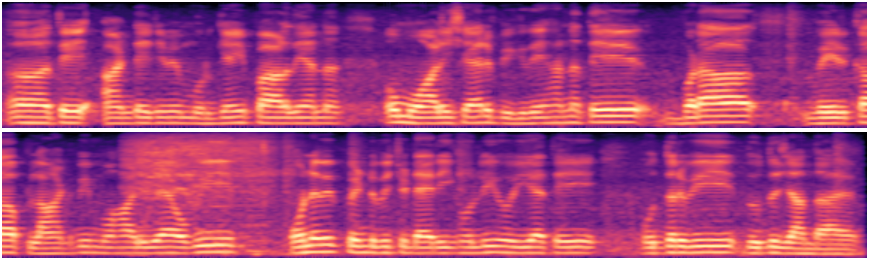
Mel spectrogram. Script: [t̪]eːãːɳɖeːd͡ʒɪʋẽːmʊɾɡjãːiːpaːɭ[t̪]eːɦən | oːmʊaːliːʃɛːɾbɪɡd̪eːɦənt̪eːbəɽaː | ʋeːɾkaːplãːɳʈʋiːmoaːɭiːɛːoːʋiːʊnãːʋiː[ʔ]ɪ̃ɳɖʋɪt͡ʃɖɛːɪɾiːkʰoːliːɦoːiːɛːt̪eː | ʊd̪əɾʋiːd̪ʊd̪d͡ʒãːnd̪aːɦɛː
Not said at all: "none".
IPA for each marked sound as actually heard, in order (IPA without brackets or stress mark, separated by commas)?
t̪, d̪, p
